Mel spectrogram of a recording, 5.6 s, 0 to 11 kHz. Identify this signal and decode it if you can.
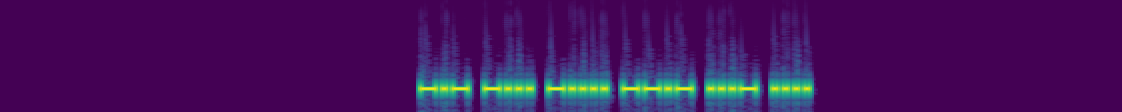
Morse code, heard as a keyed tone, about 41 wpm, 700 Hz. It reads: KB6QVH
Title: USA Call Signs - 6 Characters - Repeated 3x - 45wpm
